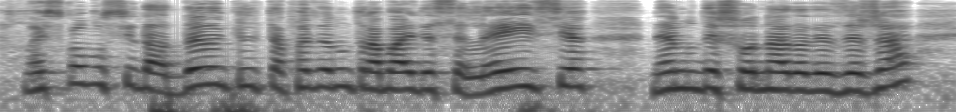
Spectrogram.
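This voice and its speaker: Talking at a fairly quick pace, a woman with an ordinary speaking voice uses a fairly high pitch. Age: 60s. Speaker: politician. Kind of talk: interview.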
